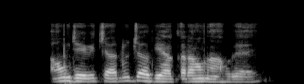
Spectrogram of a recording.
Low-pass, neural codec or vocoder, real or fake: 7.2 kHz; codec, 16 kHz, 4 kbps, X-Codec, HuBERT features, trained on general audio; fake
